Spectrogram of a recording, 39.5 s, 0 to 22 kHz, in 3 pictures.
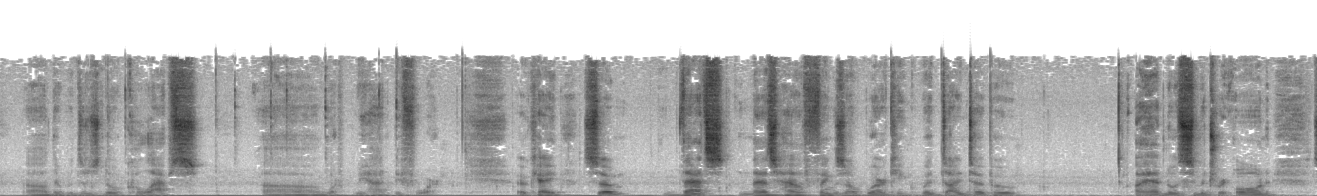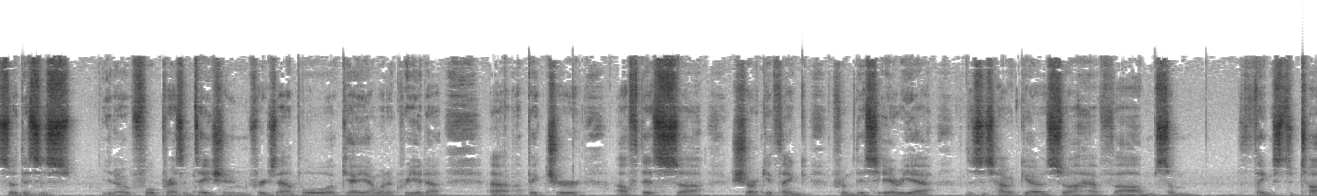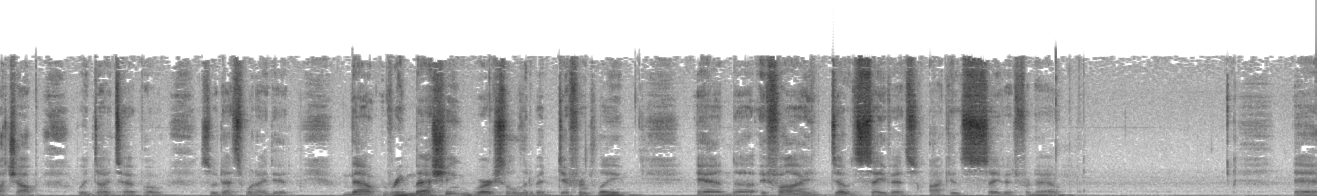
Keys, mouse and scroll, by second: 0.5 scroll down 1, 1.3 shift+click, 2.4 shift+click, 2.9 shift+click, 3.9 shift+click, 4.4 scroll down 1, 4.8 middle click, 8.3 shift+middle click, 8.7 shift+middle click, 11.9 middle click, 14.4 middle click, 16.3 shift+middle click, 18.3 shift+middle click, 19.1 ctrl+middle click, 20.0 shift+middle click, 28.9 middle click, 34.9 ctrl+middle click, 37.0 ctrl+shift+s.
